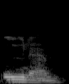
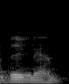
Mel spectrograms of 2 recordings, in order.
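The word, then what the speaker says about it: Iroegbunam: Tim's surname is like a silent G. It's Bunam. So silent G, really go for the U. Bunam.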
